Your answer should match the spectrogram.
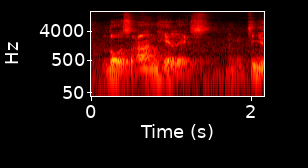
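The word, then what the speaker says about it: Los Ángeles: Some of them are going to be a little bit different than the English pronunciation, such as Los Angeles in Spanish, Los Angeles.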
